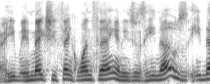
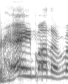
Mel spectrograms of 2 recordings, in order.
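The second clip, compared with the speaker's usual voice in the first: shoot interview Honky; 11 semitones higher, 5 dB quieter than usual. Retold or imitated. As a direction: ham up a shoot interview wrestler. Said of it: "thought he'd be like in shoot".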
